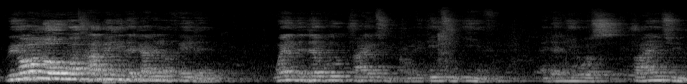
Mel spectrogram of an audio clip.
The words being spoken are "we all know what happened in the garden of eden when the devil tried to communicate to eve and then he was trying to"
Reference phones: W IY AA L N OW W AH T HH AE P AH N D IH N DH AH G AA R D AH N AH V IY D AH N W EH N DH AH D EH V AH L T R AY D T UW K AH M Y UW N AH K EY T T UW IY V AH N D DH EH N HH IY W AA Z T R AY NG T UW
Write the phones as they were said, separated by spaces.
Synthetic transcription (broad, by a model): W IY AA L N OW W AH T HH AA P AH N IH N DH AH G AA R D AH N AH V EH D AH N W EH N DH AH D EH V AH L T R AY D T UW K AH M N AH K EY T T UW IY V AH N D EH N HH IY W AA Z T R AY NG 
